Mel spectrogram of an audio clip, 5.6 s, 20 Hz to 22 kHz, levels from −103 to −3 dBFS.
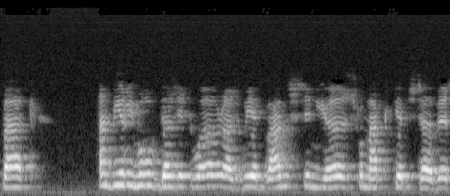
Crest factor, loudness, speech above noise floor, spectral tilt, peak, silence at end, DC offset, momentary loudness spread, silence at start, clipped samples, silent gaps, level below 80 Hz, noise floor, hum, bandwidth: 16 dB; -19 LUFS; 39 dB; -8.5 dB/octave; -2 dBFS; 0 s; under 0.1%; 7 LU; 0.05 s; under 0.1%; none; -64 dBFS; -57 dBFS; none; 3.9 kHz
